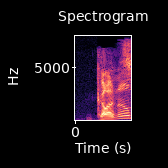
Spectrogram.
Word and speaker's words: Gunnm: Gunnum? – Say it. – It's spelled G-U-N-N-M. – Oh, I didn't know if you were trying to say Gundam. Okay. – No, it's Gunnum. Gunnum.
